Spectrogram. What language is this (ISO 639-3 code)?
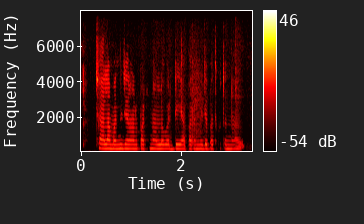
tel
